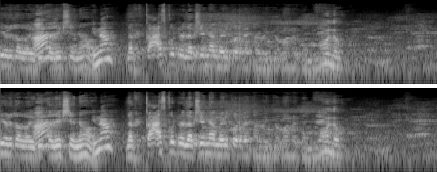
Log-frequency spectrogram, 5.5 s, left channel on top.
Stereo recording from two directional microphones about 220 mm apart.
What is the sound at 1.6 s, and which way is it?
Speech, 40° right (ahead or behind).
